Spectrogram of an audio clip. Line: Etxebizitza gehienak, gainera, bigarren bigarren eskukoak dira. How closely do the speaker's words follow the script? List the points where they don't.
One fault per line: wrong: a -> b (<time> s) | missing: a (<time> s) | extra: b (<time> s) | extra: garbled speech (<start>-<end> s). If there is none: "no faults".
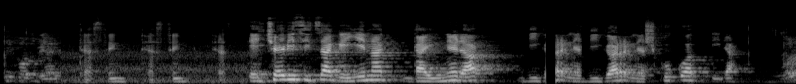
no faults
